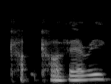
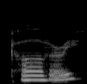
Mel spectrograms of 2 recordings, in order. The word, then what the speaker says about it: carvery: Oh no, I'm saying it wrong. Carvary. Car carvary. Carvery.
